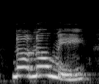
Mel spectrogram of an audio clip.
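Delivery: high, loud, hurt disbelief; he can't believe his horse forgot him; indignant surprise. A narrator's reading. Cabby to his old horse, loud hurt disbelief.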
